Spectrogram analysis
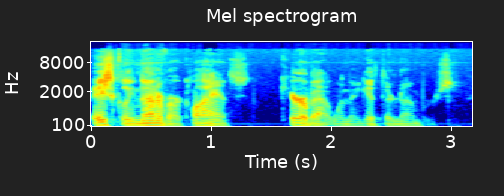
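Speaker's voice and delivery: soft, hushed half-whisper. Retelling what the owner said about her clients: imitating a half-whisper. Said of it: "told me in a whisper".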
